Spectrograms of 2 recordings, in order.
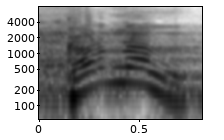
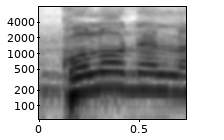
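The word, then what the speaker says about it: colonel: ತರ ಉಚ್ಚಾರಣೆ ಮಾಡಬೇಕು ಅಂದ್ರೆ ಸಿ ಓ ಎಲ್ ಓ ಎನ್ ಎಲ್ ಕೊಲೋನೆಲ್ ಅಂತ ಉಚ್ಚಾರಣೆ ಮಾಡಬೇಕಾಗುತ್ತೆ ಹಾಗಾಗಿ ಎರಡೇ ಎರಡು ಶಬ್ದಗಳಲ್ಲಿ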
